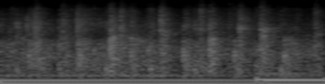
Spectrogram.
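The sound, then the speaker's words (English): An audience gives the pastors a clap offering, clapping steadily in a dense, continuous wash of applause, with a sustained low organ-like chord droning underneath that shifts pitch near the end. “We want to thank you and uh, give the pastors the clap offering.”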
